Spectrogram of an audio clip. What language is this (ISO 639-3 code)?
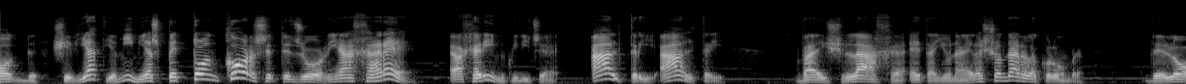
ita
